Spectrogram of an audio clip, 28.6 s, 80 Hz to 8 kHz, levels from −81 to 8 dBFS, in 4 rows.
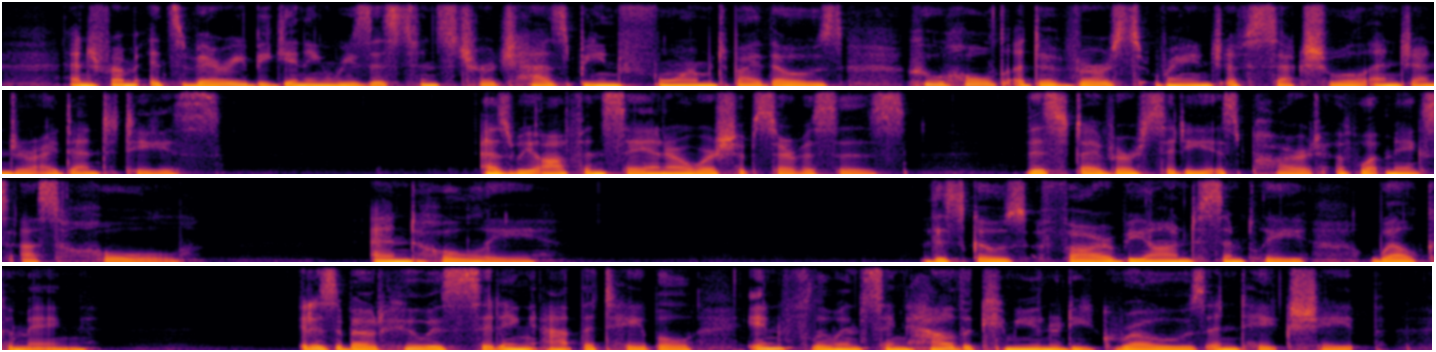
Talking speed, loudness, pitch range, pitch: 135 wpm, -14 LUFS, 180-215 Hz, 195 Hz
